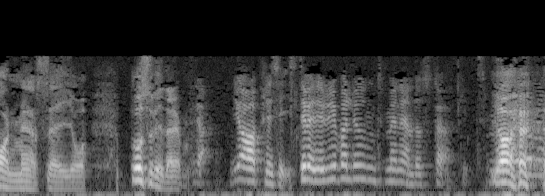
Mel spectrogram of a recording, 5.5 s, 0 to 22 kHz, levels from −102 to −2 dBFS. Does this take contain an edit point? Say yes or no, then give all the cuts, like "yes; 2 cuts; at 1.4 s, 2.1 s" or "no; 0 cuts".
no; 0 cuts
